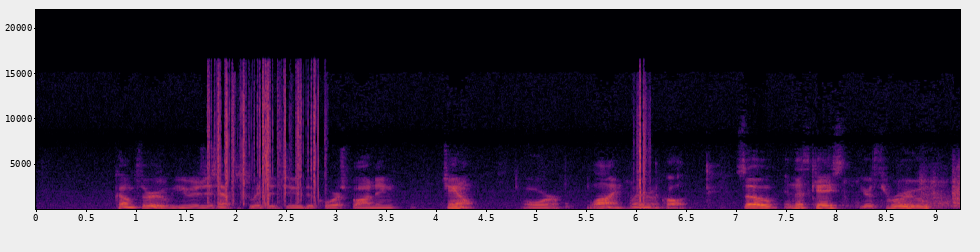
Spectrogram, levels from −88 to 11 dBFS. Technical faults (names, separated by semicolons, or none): cable scratch noise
